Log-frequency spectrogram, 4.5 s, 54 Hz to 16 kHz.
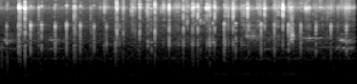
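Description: Fingertips tap rapidly and continuously on the side wall of a closed, white-and-blue 100 g Nivea plastic cream jar. The result is a quiet stream of short, dry, bright clicks that stop almost instantly, over a faint low hum.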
